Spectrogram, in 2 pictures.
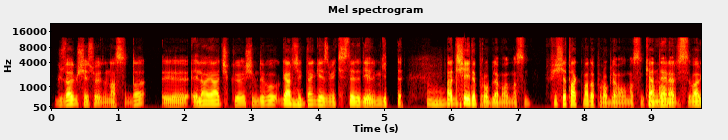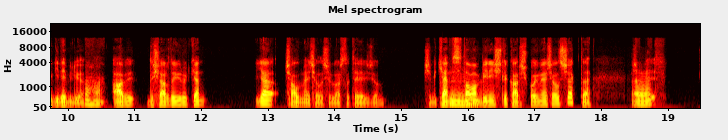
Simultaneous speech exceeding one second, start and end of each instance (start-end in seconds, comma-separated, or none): none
